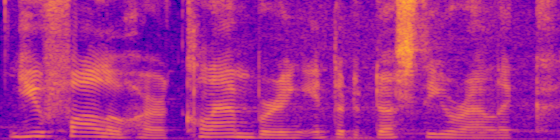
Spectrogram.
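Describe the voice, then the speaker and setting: On a stream, a woman with a low-leaning voice talks fairly quickly as she reads a visual novel aloud. She comments casually, giggling and interrupting herself, while music plays underneath.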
